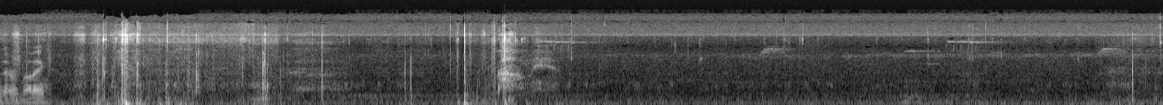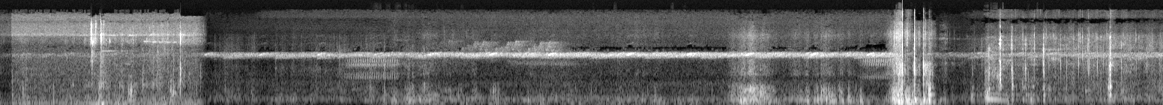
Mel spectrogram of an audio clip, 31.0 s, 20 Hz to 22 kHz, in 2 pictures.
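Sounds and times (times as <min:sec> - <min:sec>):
rustling: 0:00.0 - 0:06.8, 0:14.0 - 0:21.9, 0:25.2 - 0:31.0
frog trilling: 0:15.6 - 0:31.0.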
